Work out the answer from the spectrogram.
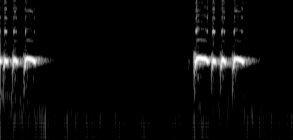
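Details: Zebra dove of local stock singing to lure a rival into replying: two quick rolling coo phrases of three or four notes each, nearly two seconds apart.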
